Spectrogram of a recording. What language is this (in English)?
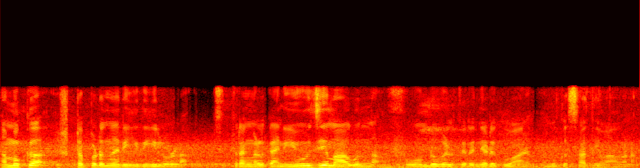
Malayalam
